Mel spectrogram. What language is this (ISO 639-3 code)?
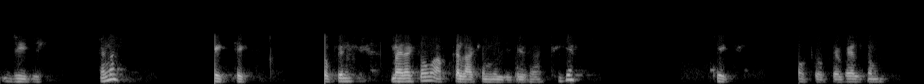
hin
